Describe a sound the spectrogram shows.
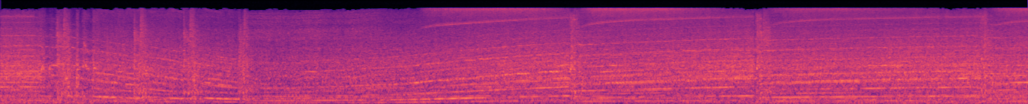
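A racing car engine roars, dropping low as the car slows and then climbing steadily through the gears.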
